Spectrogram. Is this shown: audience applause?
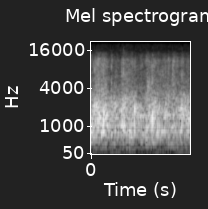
yes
